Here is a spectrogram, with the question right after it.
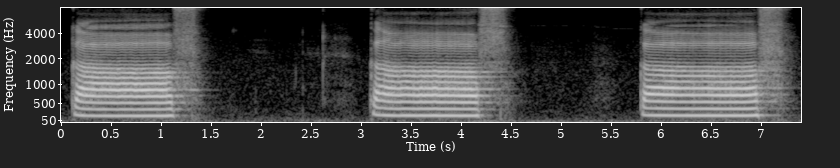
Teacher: کاف کی ادائیگی میں زبان کی جڑ کو کوے کے قریب تالو پر لگا کر باریک آواز میں پڑھیں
